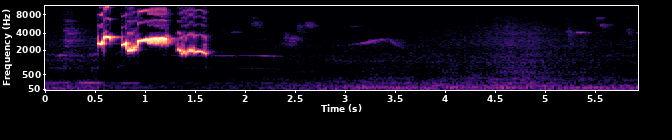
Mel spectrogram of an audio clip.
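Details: Orange-headed thrush in relaxed song: one short burst of three or four rich, warbled whistles lasting about a second, then quiet with a faint low rumble and a soft distant whistle.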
